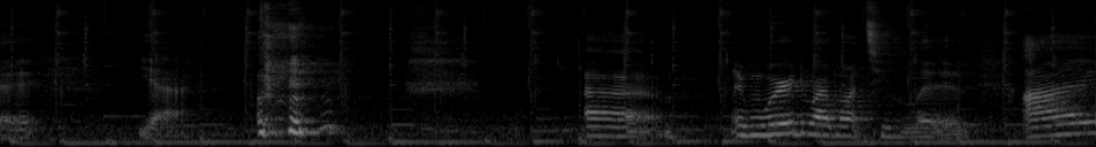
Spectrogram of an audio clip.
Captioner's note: laughs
